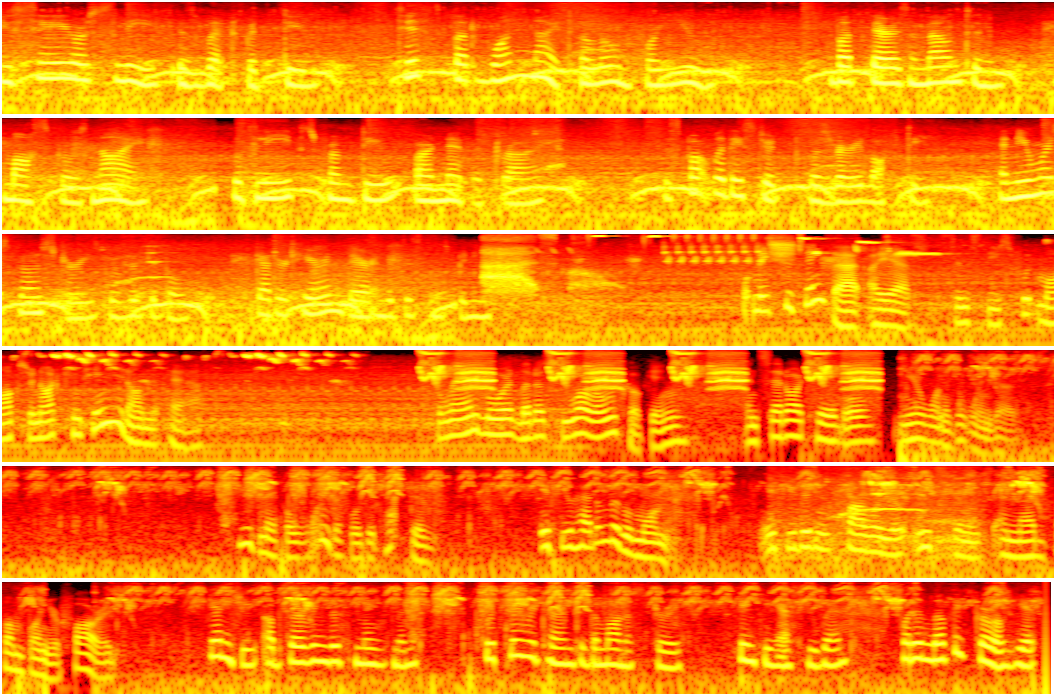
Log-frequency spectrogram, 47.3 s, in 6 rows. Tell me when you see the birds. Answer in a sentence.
You can hear the birds from 0.0 to 47.2 s.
